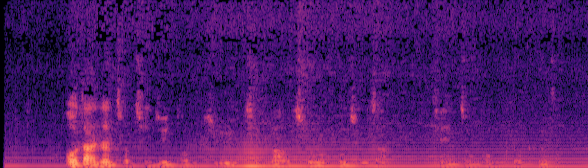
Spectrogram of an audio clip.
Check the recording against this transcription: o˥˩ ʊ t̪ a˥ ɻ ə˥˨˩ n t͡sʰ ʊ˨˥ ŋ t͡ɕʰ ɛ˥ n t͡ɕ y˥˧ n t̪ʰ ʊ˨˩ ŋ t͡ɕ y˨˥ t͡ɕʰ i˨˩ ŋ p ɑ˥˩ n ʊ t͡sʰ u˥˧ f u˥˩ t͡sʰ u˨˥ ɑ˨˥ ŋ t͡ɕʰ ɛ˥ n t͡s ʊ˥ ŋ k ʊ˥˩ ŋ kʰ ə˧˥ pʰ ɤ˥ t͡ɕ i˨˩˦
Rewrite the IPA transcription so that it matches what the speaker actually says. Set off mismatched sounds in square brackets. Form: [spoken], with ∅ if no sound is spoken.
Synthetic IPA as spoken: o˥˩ ʊ t̪ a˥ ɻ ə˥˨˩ n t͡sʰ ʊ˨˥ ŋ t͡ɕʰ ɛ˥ n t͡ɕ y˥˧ n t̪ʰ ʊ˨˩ ŋ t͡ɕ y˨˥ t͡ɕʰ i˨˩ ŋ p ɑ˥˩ [∅] ʊ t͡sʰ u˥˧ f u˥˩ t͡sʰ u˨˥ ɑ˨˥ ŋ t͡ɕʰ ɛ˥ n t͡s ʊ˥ ŋ k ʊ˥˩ ŋ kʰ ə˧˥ [kʰ] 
